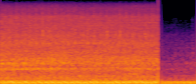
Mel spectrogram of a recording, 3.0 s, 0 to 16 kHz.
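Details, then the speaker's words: 1964 Oldsmobile 98 V8 revived after sitting for years, running on its own at high idle: deep steady rumble with a mild uneven lope about three pulses a second, running relatively smooth overall. "all things considered it's running relatively smooth I just hope I"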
